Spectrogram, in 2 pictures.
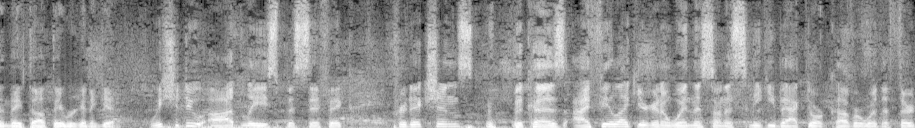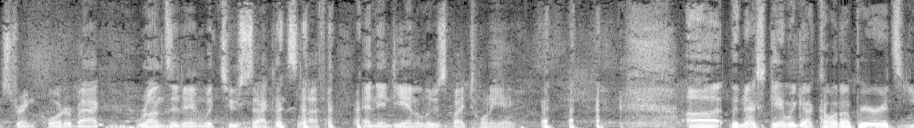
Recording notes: live from Monk's Bar and Grill in Sun Prairie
